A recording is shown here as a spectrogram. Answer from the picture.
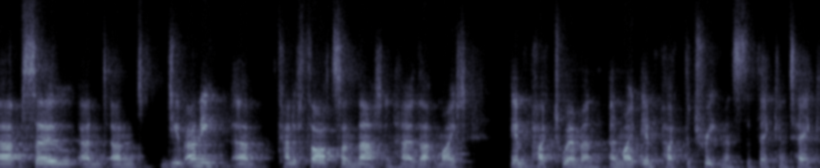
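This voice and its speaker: In an Irish accent, a woman speaks at a moderate pace and medium pitch with monotone, flat intonation and big swings in loudness. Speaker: webinar moderator, doctor. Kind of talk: webinar Q&A moderation. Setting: online webinar.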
